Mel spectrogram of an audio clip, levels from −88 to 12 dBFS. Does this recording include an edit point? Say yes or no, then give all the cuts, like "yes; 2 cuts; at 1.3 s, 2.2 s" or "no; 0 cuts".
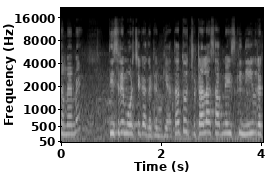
no; 0 cuts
